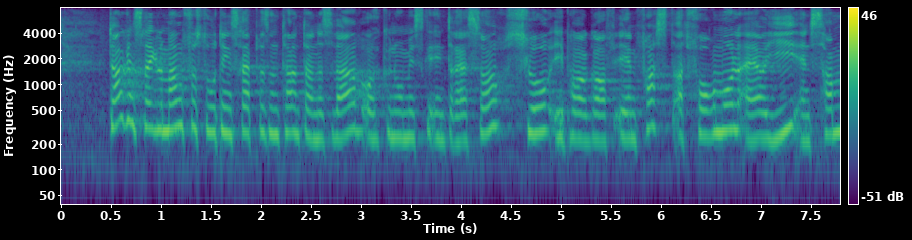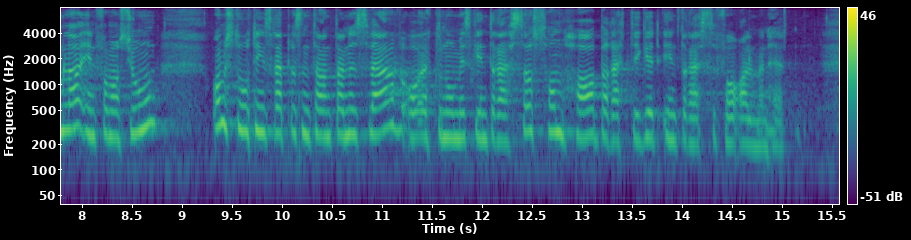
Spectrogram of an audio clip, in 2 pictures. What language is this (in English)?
Norwegian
